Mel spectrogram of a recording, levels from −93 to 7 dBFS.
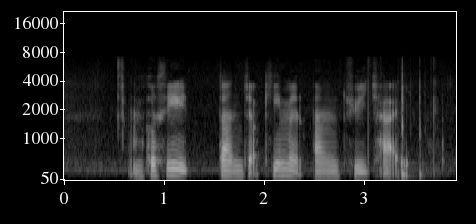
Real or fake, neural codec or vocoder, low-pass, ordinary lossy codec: fake; codec, 16 kHz, 6 kbps, DAC; 7.2 kHz; none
